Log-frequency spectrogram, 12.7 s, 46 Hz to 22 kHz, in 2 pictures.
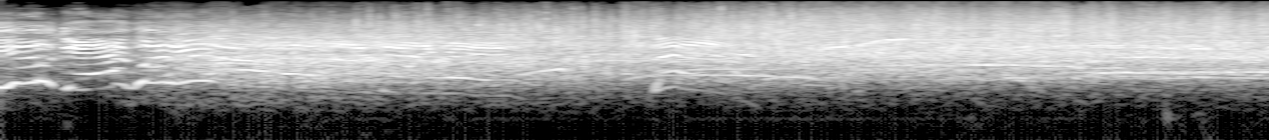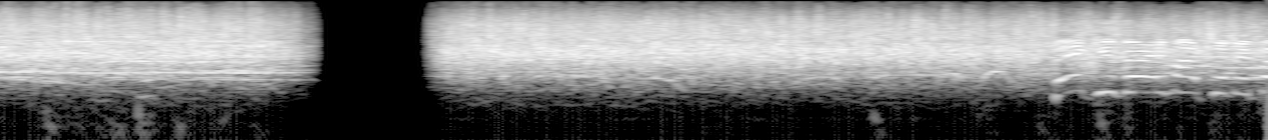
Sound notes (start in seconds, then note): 2.3 audience laughter; 4.1 cheers and applause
